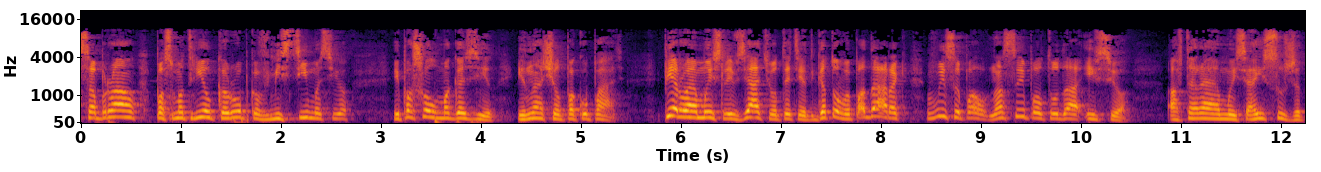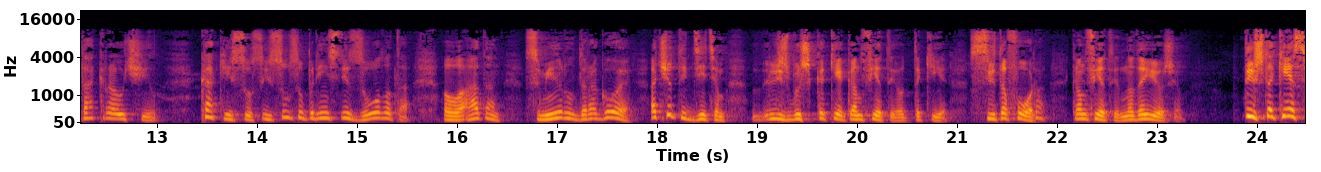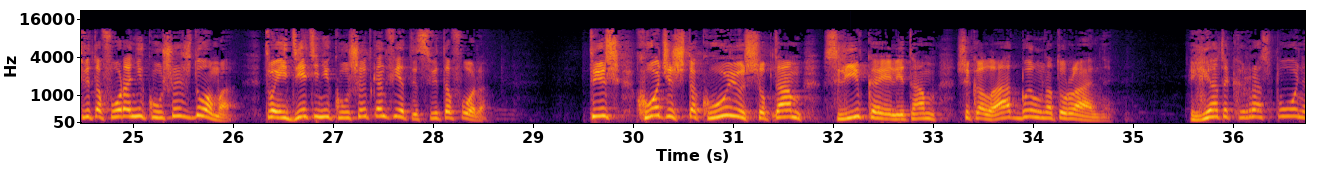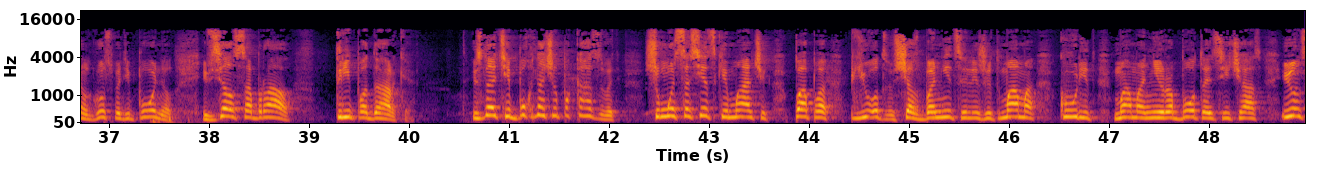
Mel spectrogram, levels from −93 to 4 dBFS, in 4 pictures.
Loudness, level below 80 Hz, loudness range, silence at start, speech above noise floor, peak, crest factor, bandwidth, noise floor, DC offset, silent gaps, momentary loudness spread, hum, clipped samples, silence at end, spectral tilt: -17 LUFS; -54 dBFS; 7 LU; 0 s; 50 dB; 0 dBFS; 18 dB; 11.5 kHz; -67 dBFS; under 0.1%; none; 11 LU; none; under 0.1%; 0 s; -4 dB/octave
